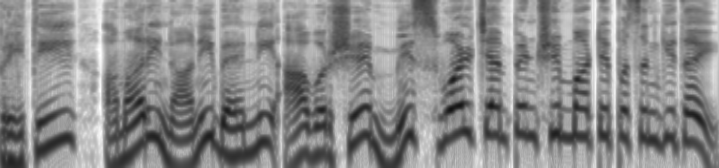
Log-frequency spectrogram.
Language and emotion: Gujarati, surprised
